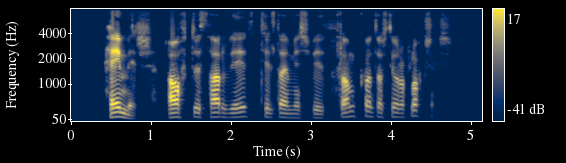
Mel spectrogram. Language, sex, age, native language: Icelandic, male, 40-49, Icelandic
